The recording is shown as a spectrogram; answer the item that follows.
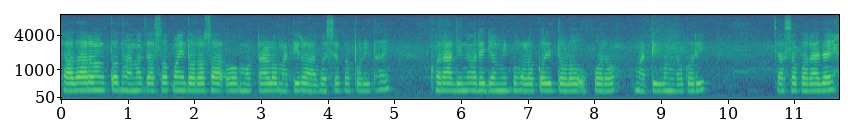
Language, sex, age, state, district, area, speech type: Odia, female, 45-60, Odisha, Mayurbhanj, rural, spontaneous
